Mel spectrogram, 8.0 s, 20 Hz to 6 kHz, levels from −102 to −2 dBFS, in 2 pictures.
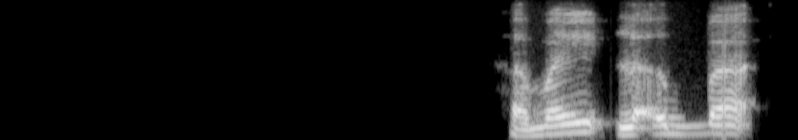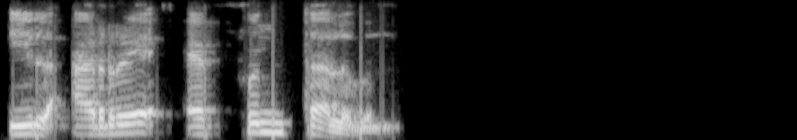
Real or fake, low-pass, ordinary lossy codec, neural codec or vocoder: real; 5.4 kHz; Opus, 32 kbps; none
